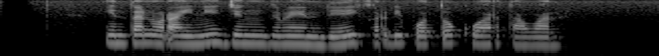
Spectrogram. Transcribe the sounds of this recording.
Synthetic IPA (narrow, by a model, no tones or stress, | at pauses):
ʔint̪ənuɾʔainid͡ʒɨŋɡɾɛndɛjkɨrdipɔt̪ɔkuwart̪awan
